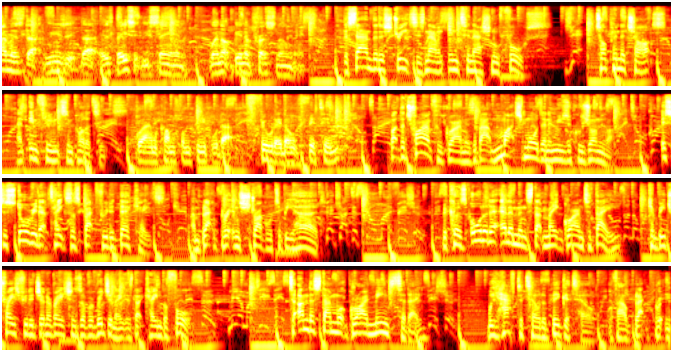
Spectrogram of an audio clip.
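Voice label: Narration, Male. London.; 20s-30s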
